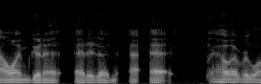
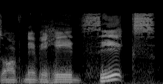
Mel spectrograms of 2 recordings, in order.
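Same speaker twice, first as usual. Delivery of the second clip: drawn-out mock Aussie accent; Australian accent; 2 semitones lower, 3 dB quieter, slower than usual. Comedian imitating ladies arriving on the show, in an Australian accent. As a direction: toss it in with a put-on Australian accent. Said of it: "the only thing I can say in an Australian accent".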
